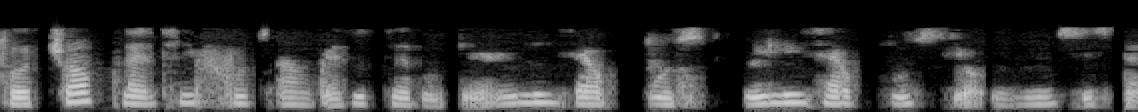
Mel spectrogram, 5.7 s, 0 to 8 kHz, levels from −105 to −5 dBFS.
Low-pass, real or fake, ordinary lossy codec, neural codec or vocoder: 7.2 kHz; fake; AAC, 16 kbps; vocoder, 44.1 kHz, 80 mel bands, Vocos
